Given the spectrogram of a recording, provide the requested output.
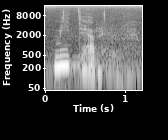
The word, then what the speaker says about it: Mitre: Is it Miter? Mitter? Mutter? Miter. Well, I'll say it right next time. For you who don't know me, my name is Mitre, and I serve as the Risk Management Analyst.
